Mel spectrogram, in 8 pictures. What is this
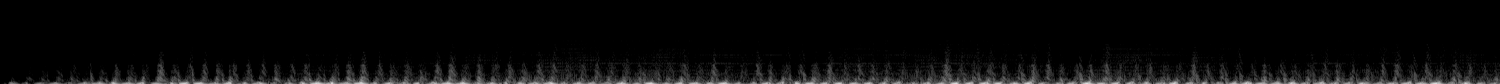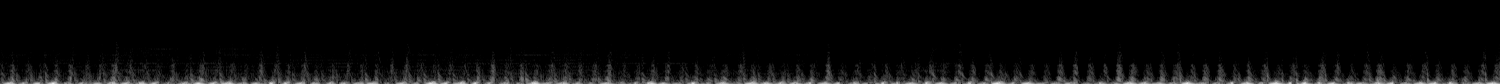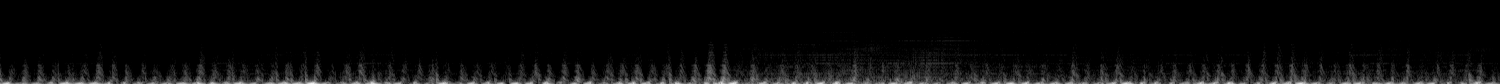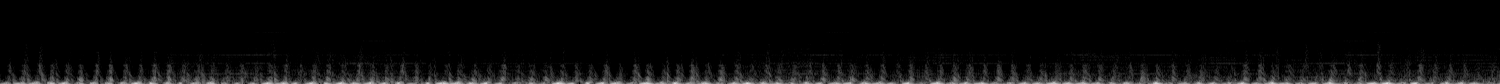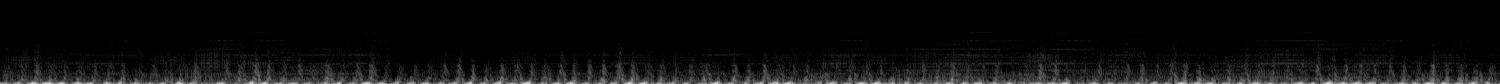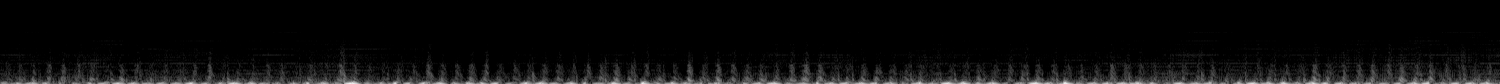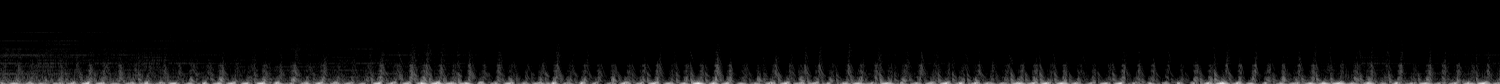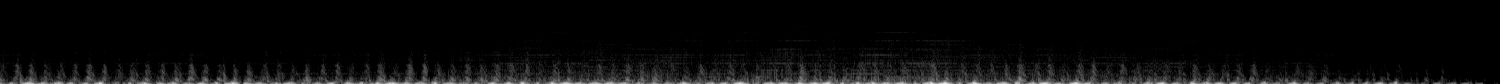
Noise Garden 15
1.This sample is part of the "Noise Garden" sample pack. 2 minutes of pure ambient droning noisescape. Repetitive random noise bursts.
